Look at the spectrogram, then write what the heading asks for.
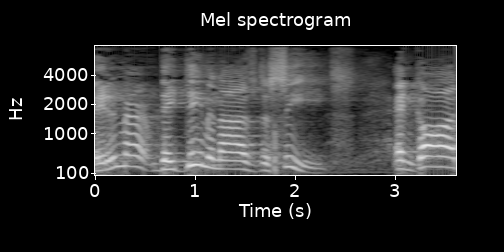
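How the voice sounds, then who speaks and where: A man speaks in an animated tone with a high voice. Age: 50s. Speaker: pastor. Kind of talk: sermon. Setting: church.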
